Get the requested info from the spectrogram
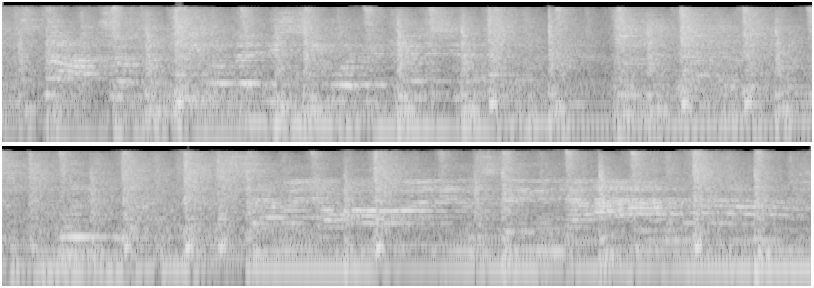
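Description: Live rock band playing: a drum kit keeping a steady beat under strummed acoustic guitar and electric guitar.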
